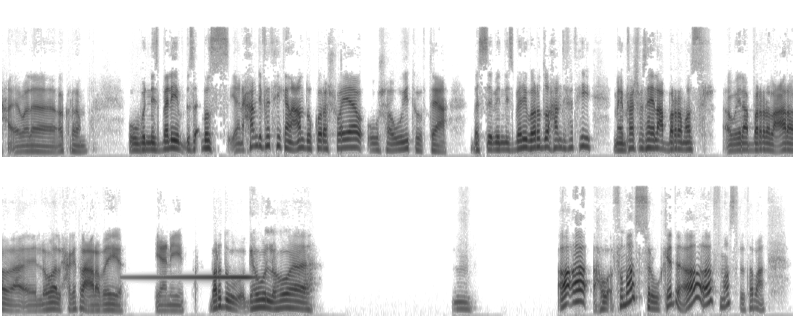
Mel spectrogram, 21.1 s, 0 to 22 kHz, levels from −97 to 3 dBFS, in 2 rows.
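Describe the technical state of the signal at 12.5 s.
At 12.5 s a steady tone near 978 Hz is swelling over the speech, taking roughly a second and a half to reach about the same level. This is loudspeaker feedback squeal, running from 12.12 to 14.30 s: the microphone picks up its own loudspeaker, and loop gain above one lets that frequency grow.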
